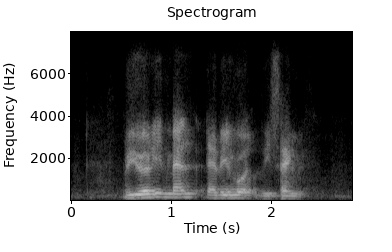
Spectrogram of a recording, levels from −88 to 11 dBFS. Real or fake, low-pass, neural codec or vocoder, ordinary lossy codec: fake; 7.2 kHz; codec, 24 kHz, 1.5 kbps, HILCodec; Opus, 16 kbps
